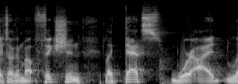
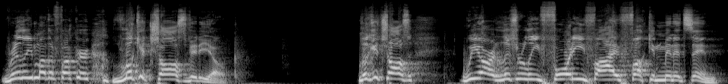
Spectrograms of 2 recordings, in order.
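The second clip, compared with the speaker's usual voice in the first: real exasperated shouting; exasperated outburst; 10 semitones higher than usual. Real, not acted. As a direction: yell at the screen in disbelief. Exasperated rant at the video.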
